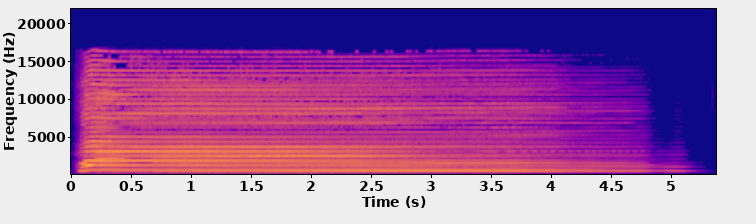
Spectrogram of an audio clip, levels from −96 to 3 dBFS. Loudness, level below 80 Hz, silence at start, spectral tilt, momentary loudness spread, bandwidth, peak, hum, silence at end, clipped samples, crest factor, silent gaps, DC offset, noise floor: -21 LUFS; -80 dBFS; 0.05 s; 3 dB/octave; 18 LU; 17 kHz; -8 dBFS; none; 0.3 s; under 0.1%; 16 dB; none; under 0.1%; -52 dBFS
